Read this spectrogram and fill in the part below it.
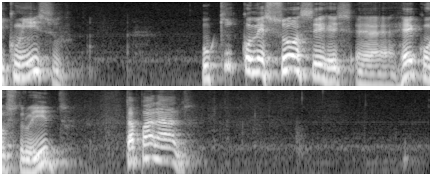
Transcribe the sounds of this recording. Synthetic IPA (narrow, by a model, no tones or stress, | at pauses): ɪkõisʊ̰ | ʊkɪkõmesowɐseɾɦeɛɦekõst̪ɾuid̪ʊ | t̪apaɾad̪ʊ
